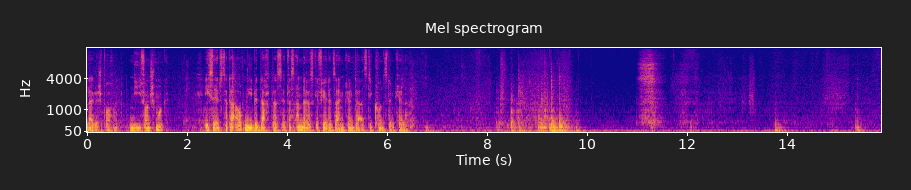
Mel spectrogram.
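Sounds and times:
speech: 0.0s - 1.7s, 2.3s - 6.6s
drawers being yanked open in a search: 8.2s - 10.0s.

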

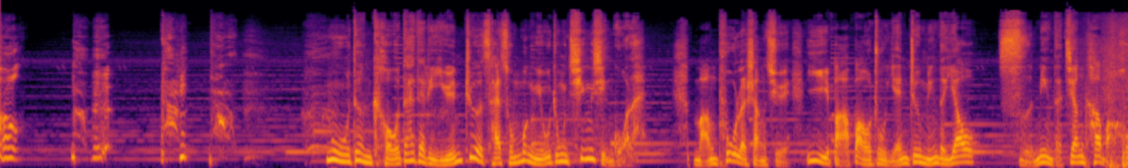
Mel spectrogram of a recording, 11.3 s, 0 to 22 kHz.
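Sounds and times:
speech: 0.0s - 2.4s, 3.2s - 11.2s
man coughing violently after being punched: 0.7s - 2.4s.

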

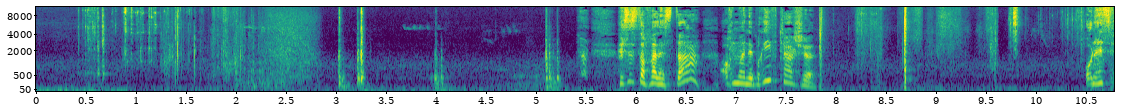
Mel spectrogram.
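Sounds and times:
car keys jangling in the ignition of a parked car: 0.4s - 1.7s
speech: 5.8s - 8.0s, 10.5s - 10.7s.

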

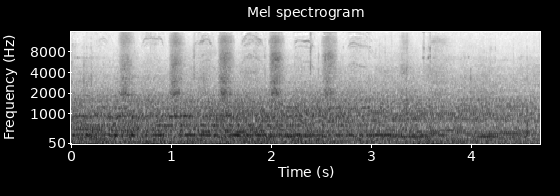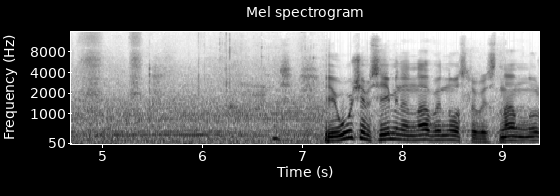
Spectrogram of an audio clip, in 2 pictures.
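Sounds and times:
rapid breathing during a breathing-exercise warm-up: 0.0s - 5.9s
low hum: 0.0s - 8.5s
speech: 7.2s - 9.3s.

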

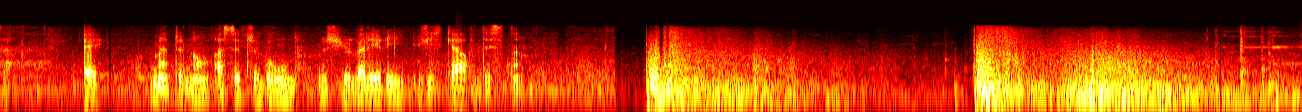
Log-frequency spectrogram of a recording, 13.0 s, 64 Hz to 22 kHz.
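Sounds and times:
speech: 1.6s - 5.4s
artillery cannon fire from a 21-gun salute in Paris: 6.4s - 8.7s, 9.6s - 12.3s.

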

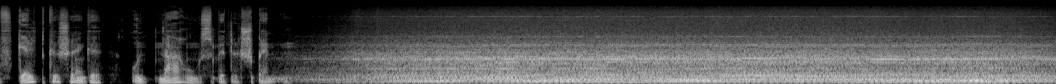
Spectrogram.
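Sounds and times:
speech: 0.0s - 3.2s
640-horsepower motorboat engine speeding across the Atlantic off St Kilda: 2.9s - 10.5s.

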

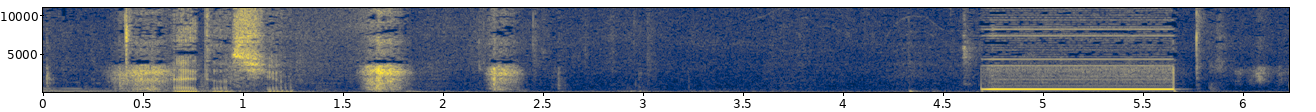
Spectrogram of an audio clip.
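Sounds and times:
speech: 0.7s - 1.4s
telephone tone of a call placed to a mobile phone: 4.7s - 5.8s.

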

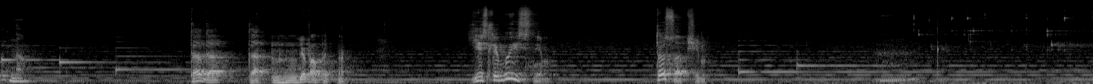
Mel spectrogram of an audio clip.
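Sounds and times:
speech: 0.1s - 0.4s, 1.9s - 3.6s, 4.7s - 5.6s, 6.6s - 7.2s
faint drips: 8.0s - 10.9s
alcohol being poured into a wine glass: 8.2s - 10.9s.

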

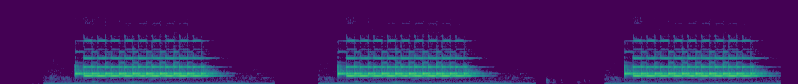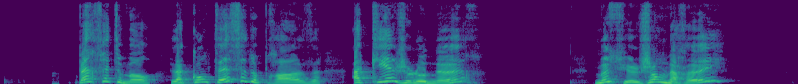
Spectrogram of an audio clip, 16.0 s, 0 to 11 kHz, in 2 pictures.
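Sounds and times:
telephone electric bell trill ringing: 0.7s - 2.4s, 3.4s - 5.1s, 6.2s - 7.8s
speech: 9.1s - 12.8s, 13.9s - 15.2s.

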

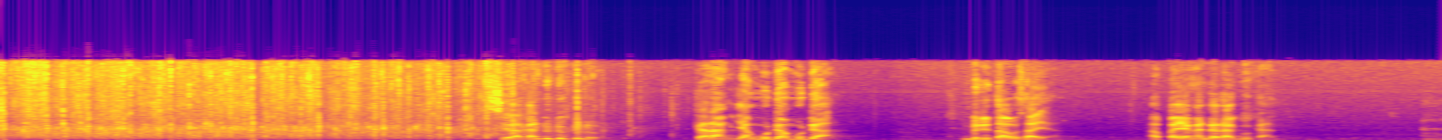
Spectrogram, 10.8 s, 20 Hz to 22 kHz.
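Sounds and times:
audience applause at a motivational seminar: 0.0s - 5.2s
speech: 3.7s - 4.6s, 5.2s - 6.3s, 7.2s - 8.0s, 8.6s - 9.7s.

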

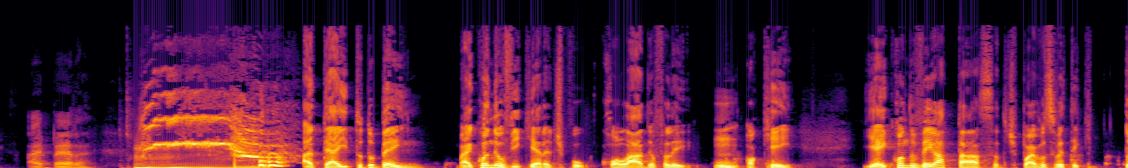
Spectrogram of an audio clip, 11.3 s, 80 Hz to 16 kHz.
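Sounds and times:
speech: 0.3s - 1.2s, 2.4s - 11.2s
processed distorted scream sound effect: 1.3s - 2.9s.

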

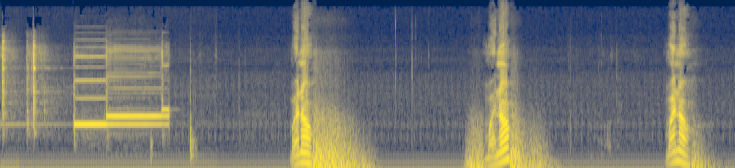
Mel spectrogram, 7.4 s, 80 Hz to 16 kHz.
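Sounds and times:
mobile phone ringtone: 0.8s - 1.7s
speech: 2.9s - 3.5s, 4.9s - 5.4s, 6.7s - 7.1s.

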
